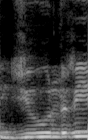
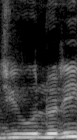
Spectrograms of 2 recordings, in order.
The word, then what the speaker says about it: jewellery: रहे हैं भाई, अपनी ज्वेलरी पहन रहे हैं, JEWELLERY, ज्वेलरी कहते हैं हम। No, this is wrong, the right pronunciation is ज्वेलरी, ज्वेलरी, ज्वेलरी, right pronunciation is ज्वेलरी।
